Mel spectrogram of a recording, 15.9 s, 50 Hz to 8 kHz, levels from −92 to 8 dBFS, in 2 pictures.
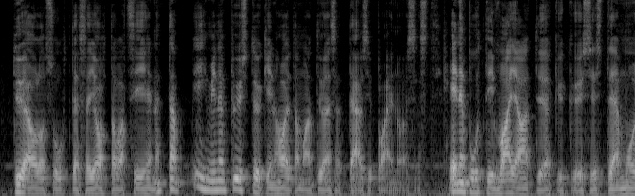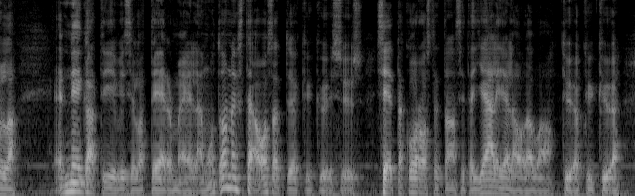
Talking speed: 105 wpm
